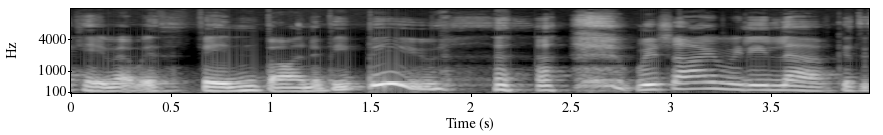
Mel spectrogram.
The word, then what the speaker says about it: Bo: And Finn was Finn, and Henrik's dad's called Boo. He's Swedish, it's spelled B-O.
